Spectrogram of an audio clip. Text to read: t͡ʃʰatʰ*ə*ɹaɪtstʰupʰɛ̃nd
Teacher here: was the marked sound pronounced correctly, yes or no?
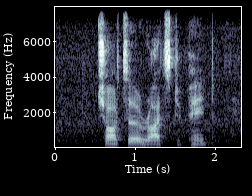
yes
